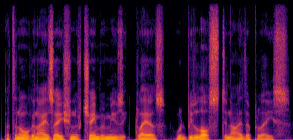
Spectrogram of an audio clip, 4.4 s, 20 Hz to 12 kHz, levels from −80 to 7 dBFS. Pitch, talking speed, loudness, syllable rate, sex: 95 Hz, 175 wpm, -18 LUFS, 5.1 syllables/s, male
